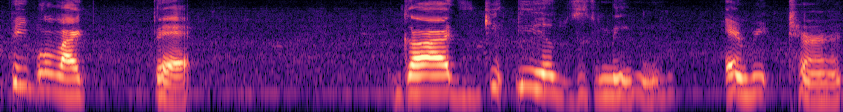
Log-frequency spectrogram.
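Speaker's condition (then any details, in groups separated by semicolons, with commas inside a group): Spinal neurosarcoidosis; some trouble speaking after ICU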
